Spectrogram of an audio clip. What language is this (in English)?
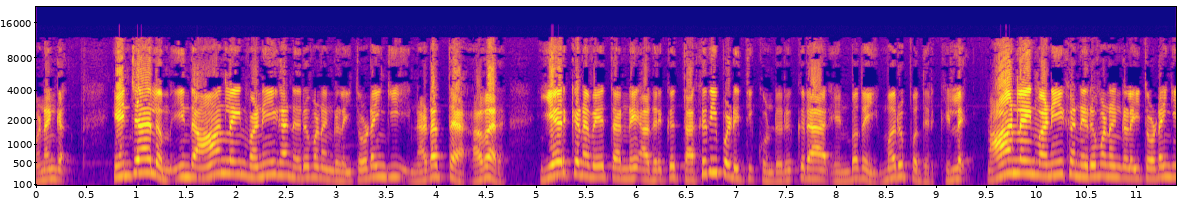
Tamil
